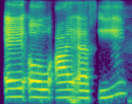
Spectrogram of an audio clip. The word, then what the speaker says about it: Aoife: I think it's Effie, AOIFE, O'Donovan. Aoife. Aoife O'Donovan, and I she happen to be sings.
